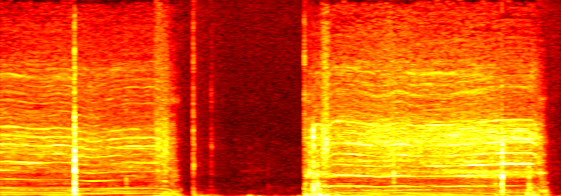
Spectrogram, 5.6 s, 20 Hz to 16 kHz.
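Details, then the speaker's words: VAZ 2108–2115 family power window after cleaning glass channel, lubricating plastic cable roller with graphite and refitting seal: steady, smooth motor whine up and down with no squeak; normal power window operation after fix. "нет ни скрипа ничего нету уже я ребята отвечаю"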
